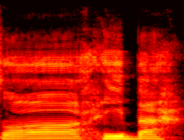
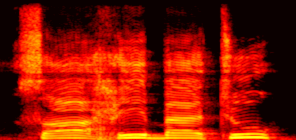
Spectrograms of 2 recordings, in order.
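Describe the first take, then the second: First: The word ends in a short h sound. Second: The word ends with a full -tu syllable.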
